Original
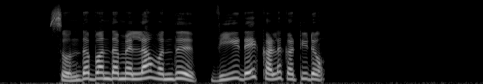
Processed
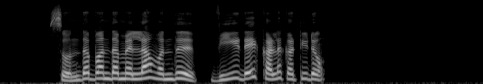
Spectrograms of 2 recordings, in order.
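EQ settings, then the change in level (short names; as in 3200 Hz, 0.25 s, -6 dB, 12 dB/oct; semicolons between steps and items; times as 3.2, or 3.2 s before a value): dynamic EQ 2100 Hz, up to +6 dB, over -40 dBFS, Q 1.2; 0.0 dB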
